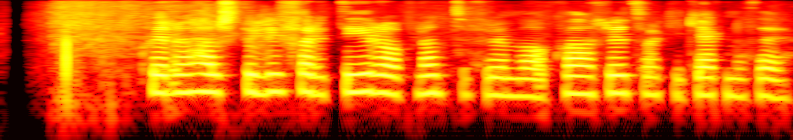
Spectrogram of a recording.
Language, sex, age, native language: Icelandic, female, 70-79, Icelandic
